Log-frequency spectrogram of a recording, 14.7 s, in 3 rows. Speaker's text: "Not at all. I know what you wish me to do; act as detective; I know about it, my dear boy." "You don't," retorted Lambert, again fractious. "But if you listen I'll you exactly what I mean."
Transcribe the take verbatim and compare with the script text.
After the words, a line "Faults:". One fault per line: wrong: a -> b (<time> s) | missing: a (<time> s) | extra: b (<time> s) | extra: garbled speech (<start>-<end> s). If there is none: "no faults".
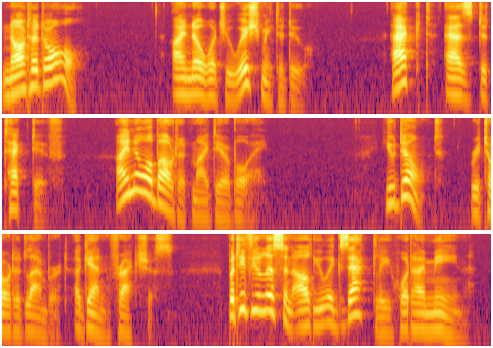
"Not at all. I know what you wish me to do; act as detective; I know about it, my dear boy." "You don't," retorted Lambert, again fractious. "But if you listen I'll you exactly what I mean."
Faults:
no faults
